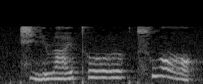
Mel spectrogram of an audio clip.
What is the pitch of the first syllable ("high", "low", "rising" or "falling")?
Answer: low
